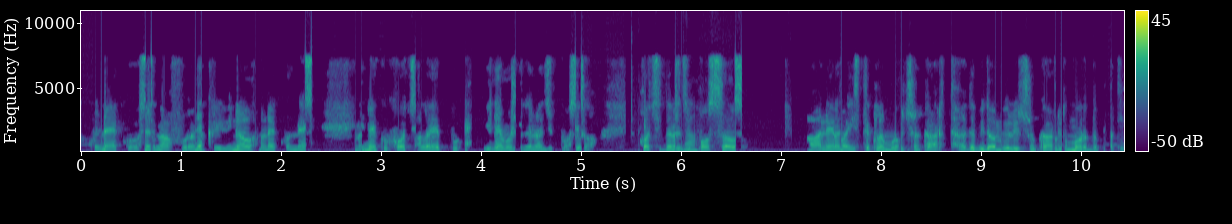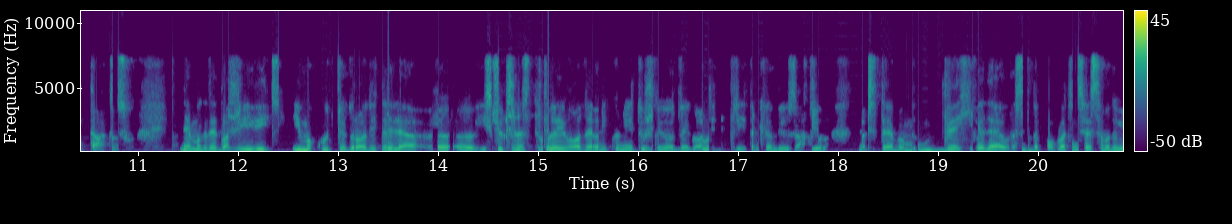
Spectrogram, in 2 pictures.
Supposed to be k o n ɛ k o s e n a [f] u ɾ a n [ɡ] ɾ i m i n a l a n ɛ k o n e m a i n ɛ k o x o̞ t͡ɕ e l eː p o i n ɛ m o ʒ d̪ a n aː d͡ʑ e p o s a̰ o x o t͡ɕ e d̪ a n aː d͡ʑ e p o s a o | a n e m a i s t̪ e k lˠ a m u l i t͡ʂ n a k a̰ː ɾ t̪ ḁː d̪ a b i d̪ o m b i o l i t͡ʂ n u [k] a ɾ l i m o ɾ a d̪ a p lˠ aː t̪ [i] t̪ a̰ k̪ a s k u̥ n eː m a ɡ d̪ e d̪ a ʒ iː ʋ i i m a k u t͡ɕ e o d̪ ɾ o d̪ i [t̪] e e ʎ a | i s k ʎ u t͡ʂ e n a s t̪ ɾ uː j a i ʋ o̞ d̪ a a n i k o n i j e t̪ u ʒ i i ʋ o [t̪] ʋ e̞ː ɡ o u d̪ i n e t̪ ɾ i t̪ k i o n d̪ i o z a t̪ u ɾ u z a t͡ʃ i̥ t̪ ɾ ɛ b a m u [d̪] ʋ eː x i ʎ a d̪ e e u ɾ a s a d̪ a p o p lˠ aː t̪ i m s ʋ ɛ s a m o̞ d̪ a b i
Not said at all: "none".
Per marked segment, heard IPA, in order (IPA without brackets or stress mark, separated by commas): f, k, k, i, t̪, d̪, d̪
